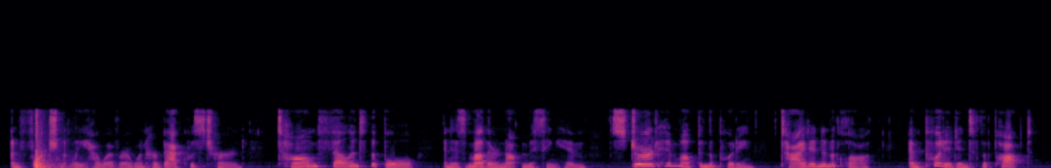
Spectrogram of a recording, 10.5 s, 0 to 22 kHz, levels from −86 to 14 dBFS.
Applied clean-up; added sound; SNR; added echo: none; Fireworks; 3 dB; none.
